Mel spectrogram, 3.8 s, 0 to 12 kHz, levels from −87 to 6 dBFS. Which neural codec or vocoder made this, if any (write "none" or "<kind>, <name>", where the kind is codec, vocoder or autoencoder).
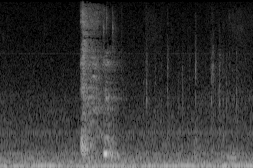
none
